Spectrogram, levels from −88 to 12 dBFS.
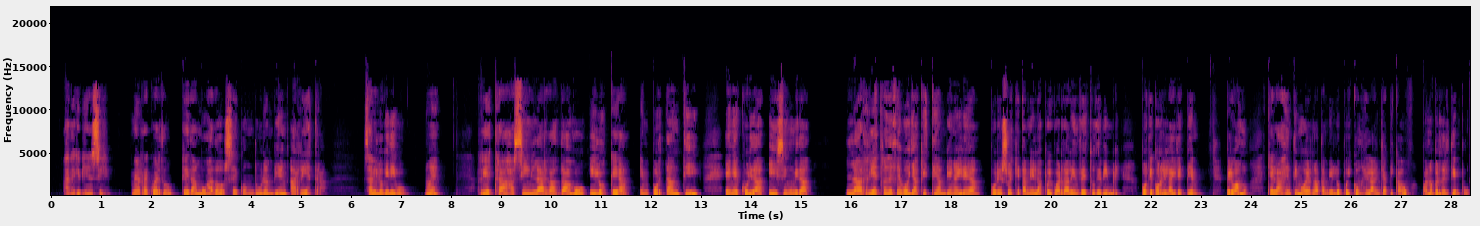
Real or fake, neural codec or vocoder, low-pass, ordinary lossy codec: fake; vocoder, 44.1 kHz, 128 mel bands, Pupu-Vocoder; 19.8 kHz; MP3, 64 kbps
